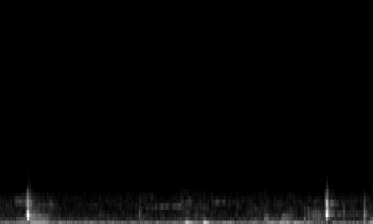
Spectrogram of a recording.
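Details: Two brief, sharp hiccups about two seconds apart in a quiet room: hiccups.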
